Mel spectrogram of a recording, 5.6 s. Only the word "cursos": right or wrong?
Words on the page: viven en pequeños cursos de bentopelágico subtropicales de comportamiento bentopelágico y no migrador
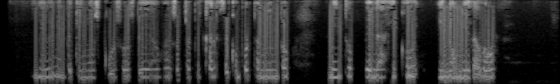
right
